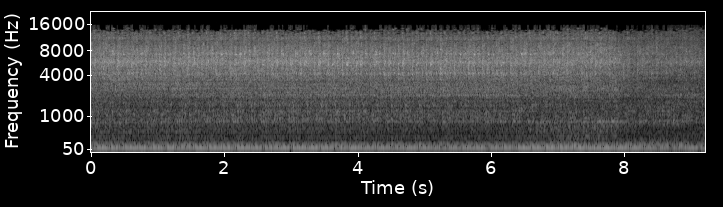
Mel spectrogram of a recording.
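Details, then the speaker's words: Pontiac GTO at idle: quick, steady knocking about two per second over a deep rumble, heard from the bottom of the engine towards the mid pipe; the source is not yet pinned down. "This is the noise I was talking about. It's coming from the bottom part of the engine towards the mid pipe."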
